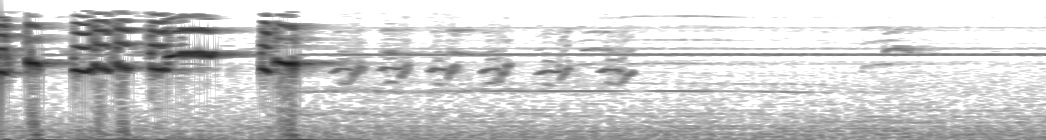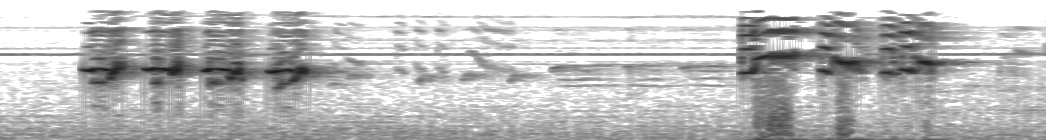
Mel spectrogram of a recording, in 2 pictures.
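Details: Oriental magpie-robin joining in with another singing magpie-robin, belting out its repertoire. Quick clusters of loud, ringing whistled notes recur every few seconds, with a steady high tone and soft chirps in the pauses.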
